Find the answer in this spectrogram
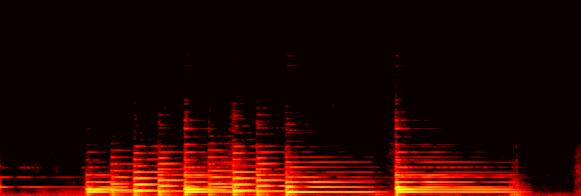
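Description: Upright piano played as a right-hand melody. After a short pause comes a quick run of single notes, then a held note. A last note is struck about six seconds in and rings for nearly two seconds before it is released.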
